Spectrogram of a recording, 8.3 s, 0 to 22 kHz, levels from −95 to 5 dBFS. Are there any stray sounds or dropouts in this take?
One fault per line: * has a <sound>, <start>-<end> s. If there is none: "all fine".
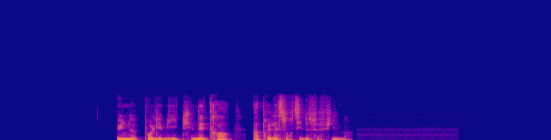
all fine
